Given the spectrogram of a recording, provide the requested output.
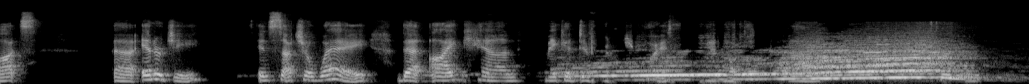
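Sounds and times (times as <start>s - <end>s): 
speech: 0.0s - 0.4s, 1.1s - 9.8s
motorcycle engine droning past: 5.6s - 10.2s.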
